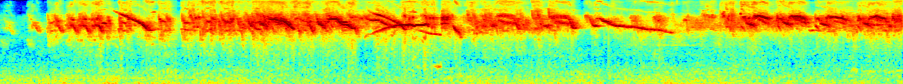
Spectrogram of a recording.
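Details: Sparrows in busy, continuous chirping, many quick rising and falling high notes overlapping, with short dips in loudness between bursts.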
